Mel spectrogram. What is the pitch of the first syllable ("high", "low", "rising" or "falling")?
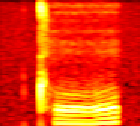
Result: rising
